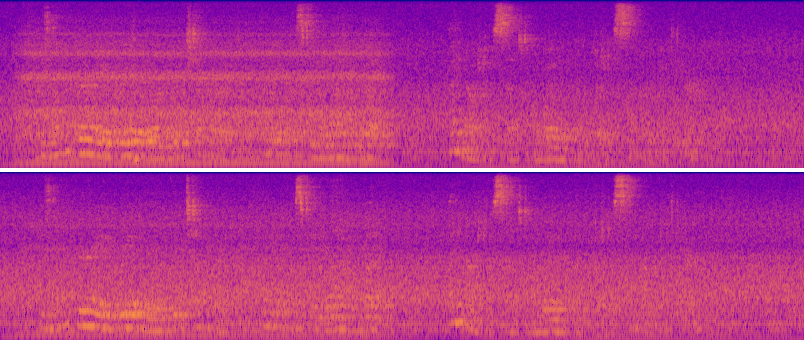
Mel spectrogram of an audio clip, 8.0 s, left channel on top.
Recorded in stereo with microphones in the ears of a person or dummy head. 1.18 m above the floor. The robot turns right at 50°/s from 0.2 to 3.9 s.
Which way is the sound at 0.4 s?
170° left.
